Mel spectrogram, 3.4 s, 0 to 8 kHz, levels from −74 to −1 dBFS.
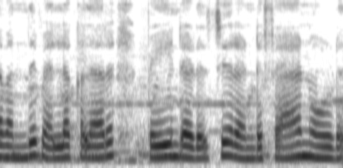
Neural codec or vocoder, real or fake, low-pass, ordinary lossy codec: none; real; none; none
